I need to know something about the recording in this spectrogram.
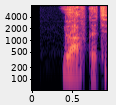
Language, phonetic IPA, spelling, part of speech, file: Russian, [ˈɡafkətʲ], гавкать, verb, Ru-гавкать.ogg
- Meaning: to bark (to make a loud noise (dogs))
